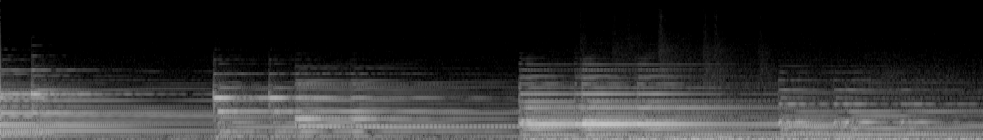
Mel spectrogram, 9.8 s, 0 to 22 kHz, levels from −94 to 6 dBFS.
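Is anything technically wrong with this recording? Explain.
Yes. The music carries a doubled audio track for the whole clip: a second full-band copy runs roughly half a second behind the original, about 5 dB quieter. The likely cause is the same signal being captured twice, once through a slower path. Every attack returns as a clean, dry repeat with no decay or room colour. On a waveform, each transient has a smaller twin offset by about half a second. On a spectrogram, every event appears twice, shifted in time.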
